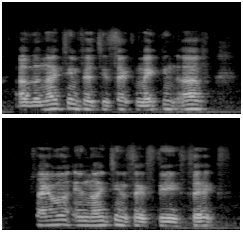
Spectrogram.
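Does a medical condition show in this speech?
Yes: ataxic cerebral palsy.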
